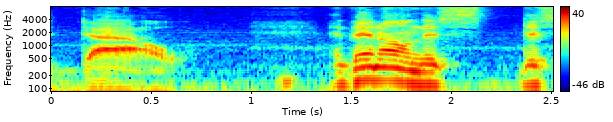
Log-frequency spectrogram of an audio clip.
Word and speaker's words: Tao: and you'll see that the pronunciation of this tale is the dao and then on this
